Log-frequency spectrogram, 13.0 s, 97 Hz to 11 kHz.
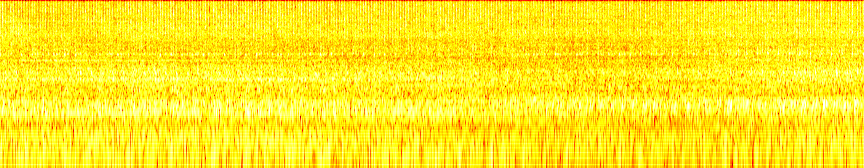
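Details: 2006 Renault Clio 3 1.4 16V, 174,000 km, 5W40 oil that the owner suspects is too thin, idling: fast, fairly regular light tapping about three per second over the hum; engine ticking, source not identified.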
